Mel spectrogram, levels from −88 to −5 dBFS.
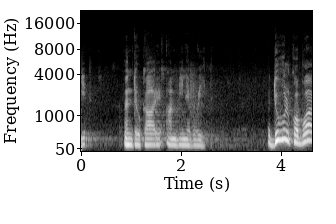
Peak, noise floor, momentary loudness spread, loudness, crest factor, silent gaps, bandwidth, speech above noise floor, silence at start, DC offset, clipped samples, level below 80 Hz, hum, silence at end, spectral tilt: -2 dBFS; -57 dBFS; 16 LU; -20 LUFS; 18 dB; none; 6.6 kHz; 38 dB; 0 s; under 0.1%; under 0.1%; -66 dBFS; none; 0 s; -9 dB/octave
